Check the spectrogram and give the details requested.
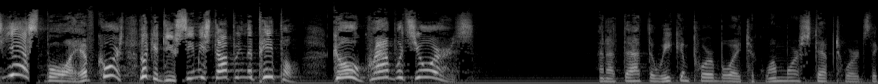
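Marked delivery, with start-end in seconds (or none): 0.1-4.8 jovial booming king. Retold or imitated. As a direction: urge the boy on like a generous king. King urges the boy.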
